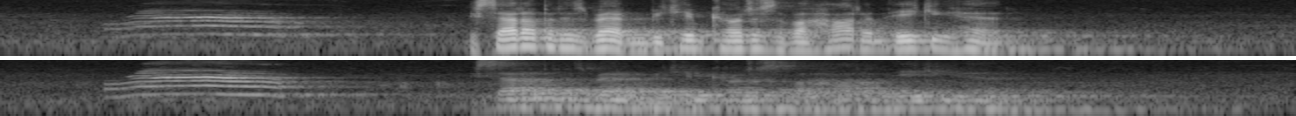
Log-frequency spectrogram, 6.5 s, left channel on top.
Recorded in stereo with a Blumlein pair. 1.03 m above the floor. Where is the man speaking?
50° left, 0.7 m.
